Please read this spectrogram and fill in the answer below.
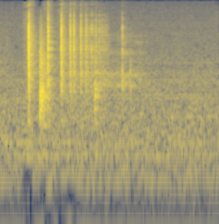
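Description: Small metal screws clicking against each other and the bench as they are picked through by hand: a quick run of light clicks over about the first second, then quiet.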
